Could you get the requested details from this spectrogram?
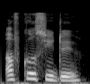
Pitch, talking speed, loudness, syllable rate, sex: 205 Hz, 265 wpm, -14 LUFS, 6.9 syllables/s, female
